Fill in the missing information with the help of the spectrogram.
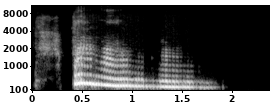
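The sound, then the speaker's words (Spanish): Feet shuffle outside with a brief breathy rustle, then a single long, low groan slowly sinks in pitch and fades out after about a second and a half, fairly loud. “Son pies que se arrastran y un gemido y algo que suena como a sangre que gotea.”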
